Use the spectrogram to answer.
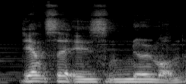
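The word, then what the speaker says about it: gnomon: the answer is nomon I'm assuming that g is silent g n o m o n if you had halosis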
